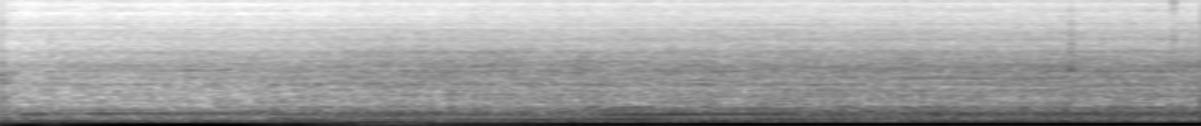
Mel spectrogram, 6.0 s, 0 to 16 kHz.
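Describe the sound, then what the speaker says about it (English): A 2020 Chevrolet engine with a lean fuel condition revs up to about 2500 RPM and holds there, a loud steady low rumble close by with a brief dip before settling into a constant drone. "So if we RPM it up,"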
